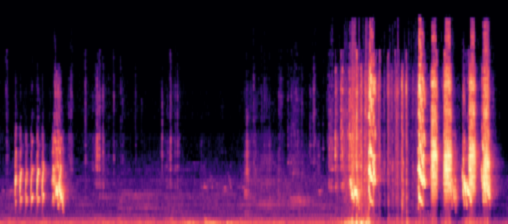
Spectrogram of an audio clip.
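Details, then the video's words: Pet budgerigars at home, playing and happy, give harsh, buzzy high chirps: a short burst at the start, a quiet gap, then a loud flutter or thump followed by a run of about five quick chirps in a row. "My Cute Budgies Chirping Sounds"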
